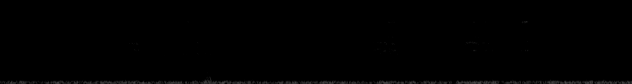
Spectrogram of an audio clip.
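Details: Harbor Breeze Marco Island 52-inch ceiling fan made in August 1996, hugger mounted: quiet motor hum with short, high, irregular chirps about every second, from bad motor bearings.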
